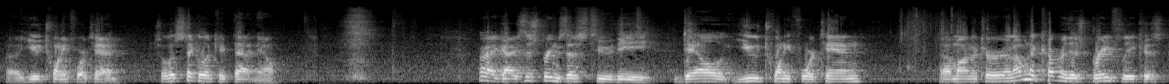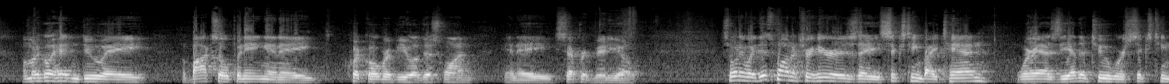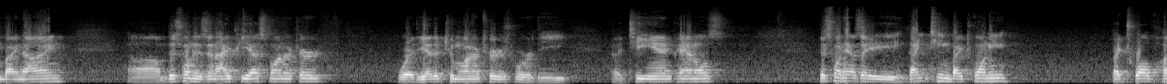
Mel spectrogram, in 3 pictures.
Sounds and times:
Speech: 0.0s - 2.9s, 4.8s - 8.7s, 9.4s - 18.2s, 18.9s - 26.8s, 27.4s - 30.8s, 31.6s - 33.6s, 34.5s - 35.0s.

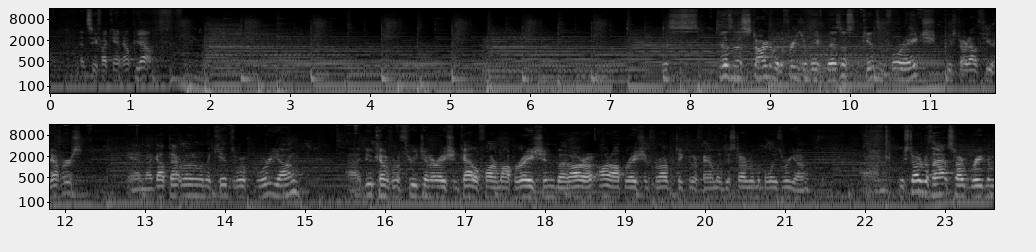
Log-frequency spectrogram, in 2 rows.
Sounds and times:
Music: 0.0s - 23.6s
Speech: 0.4s - 1.5s, 7.6s - 12.2s, 12.8s - 21.3s, 22.0s - 23.6s.

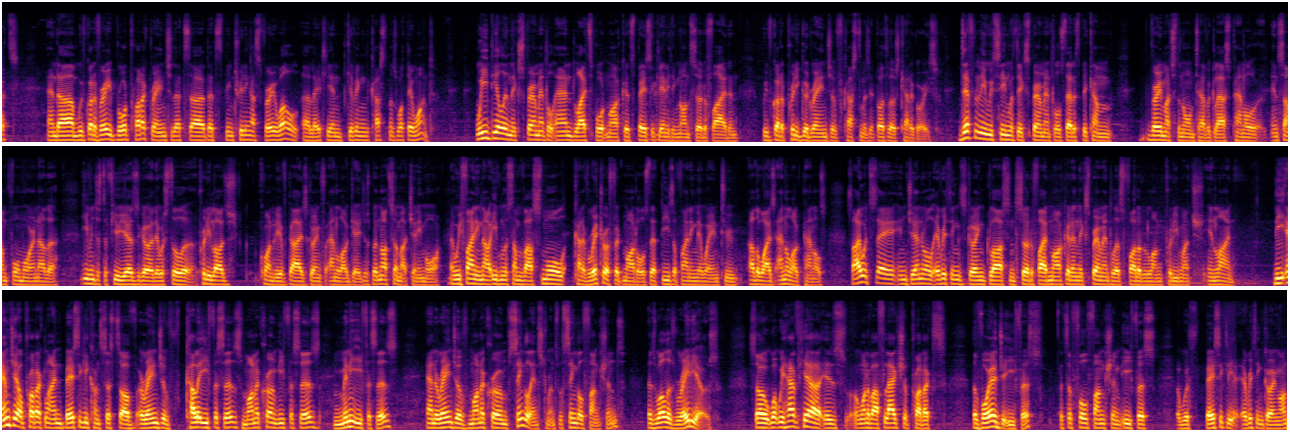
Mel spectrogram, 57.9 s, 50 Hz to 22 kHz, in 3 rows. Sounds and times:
Speech: 0.0s - 6.5s, 7.1s - 37.8s, 38.4s - 57.8s.

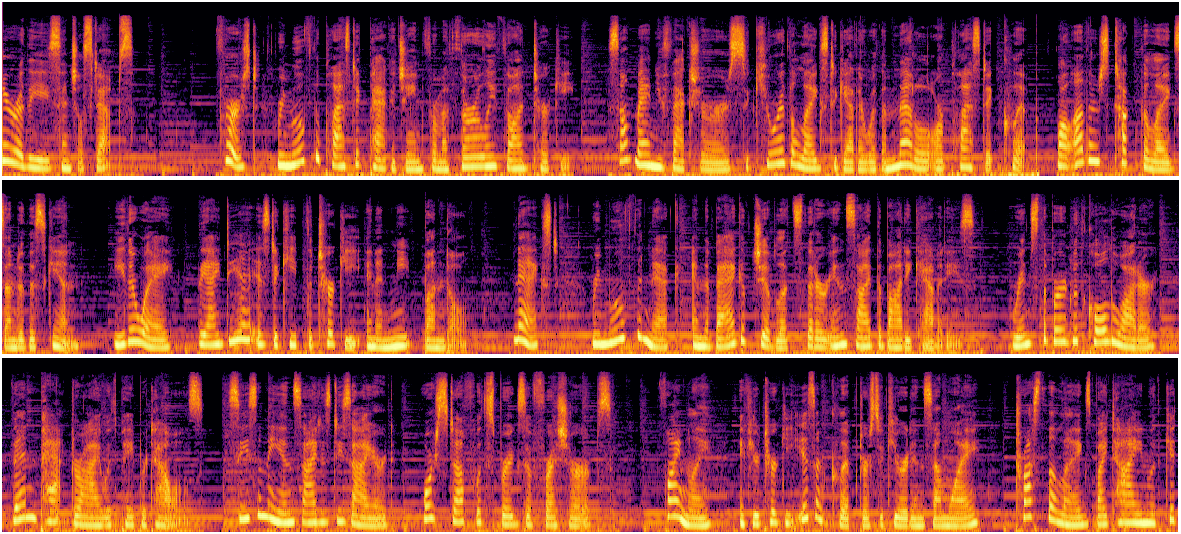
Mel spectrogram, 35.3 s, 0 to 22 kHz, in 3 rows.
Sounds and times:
Speech: 0.0s - 1.3s, 2.2s - 35.3s
Music: 0.0s - 35.3s.

